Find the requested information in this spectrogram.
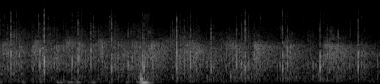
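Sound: applause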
